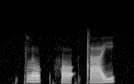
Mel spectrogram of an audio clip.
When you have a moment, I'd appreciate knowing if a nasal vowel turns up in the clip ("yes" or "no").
no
